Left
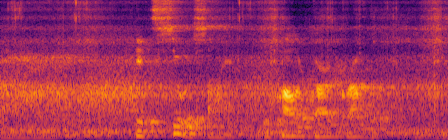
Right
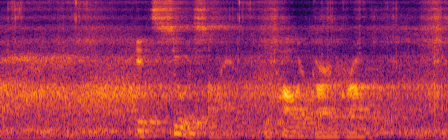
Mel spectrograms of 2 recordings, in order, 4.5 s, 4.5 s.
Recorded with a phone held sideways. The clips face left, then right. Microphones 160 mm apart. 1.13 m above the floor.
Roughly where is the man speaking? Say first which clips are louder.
Even; left.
